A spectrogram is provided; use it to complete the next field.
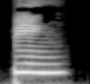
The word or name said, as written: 冰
